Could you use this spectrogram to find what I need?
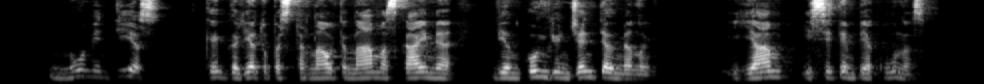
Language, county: Lithuanian, Alytus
